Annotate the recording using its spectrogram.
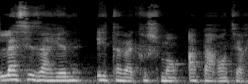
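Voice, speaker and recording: Speaking rather quickly, a woman has a slightly breathy voice. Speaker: midwife. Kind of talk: encouraging talk to camera. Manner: casual, with hesitations.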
